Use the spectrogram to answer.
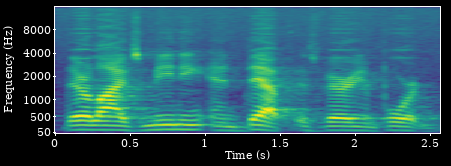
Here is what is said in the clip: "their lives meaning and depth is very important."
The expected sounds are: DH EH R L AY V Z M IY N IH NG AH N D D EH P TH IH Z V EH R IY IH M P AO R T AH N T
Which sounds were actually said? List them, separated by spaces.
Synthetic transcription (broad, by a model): DH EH R L AY V Z M IY N IH NG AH N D D EH P TH IH Z V EH R IY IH M P AO R T N T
